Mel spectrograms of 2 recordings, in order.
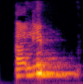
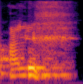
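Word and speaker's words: ألف: নাম হচ্ছে কি আলিফ এখন এটা উচ্চারণের সময় আমরা অনেক সময় আলিফ বলে ফেলি মানে এখানে যে ফ আছে এটাকে পেলি আমার স্ক্রিনটা কি আপনারা দেখতে পাচ্ছেন জি দেখা যাচ্ছে আচ্ছা আচ্ছা এটাকে বলবো আমরা আলিফ এরপর পরবর্তী হরফ এরকম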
